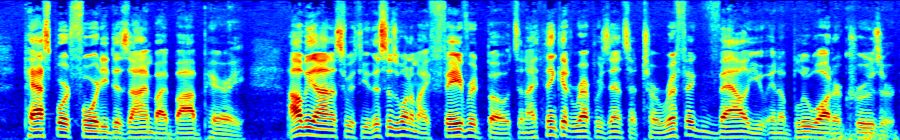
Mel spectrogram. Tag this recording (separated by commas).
Speech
